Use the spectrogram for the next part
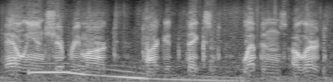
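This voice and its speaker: A clipped intercom officer, noisy old radio. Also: male voice, fairly low pitch, very animated, moderate pace. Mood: businesslike. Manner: formal, clipped reporting. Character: brisk male ship's department officer on intercom. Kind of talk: 1950s radio drama acting. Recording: noisy 1950s radio broadcast recording.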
